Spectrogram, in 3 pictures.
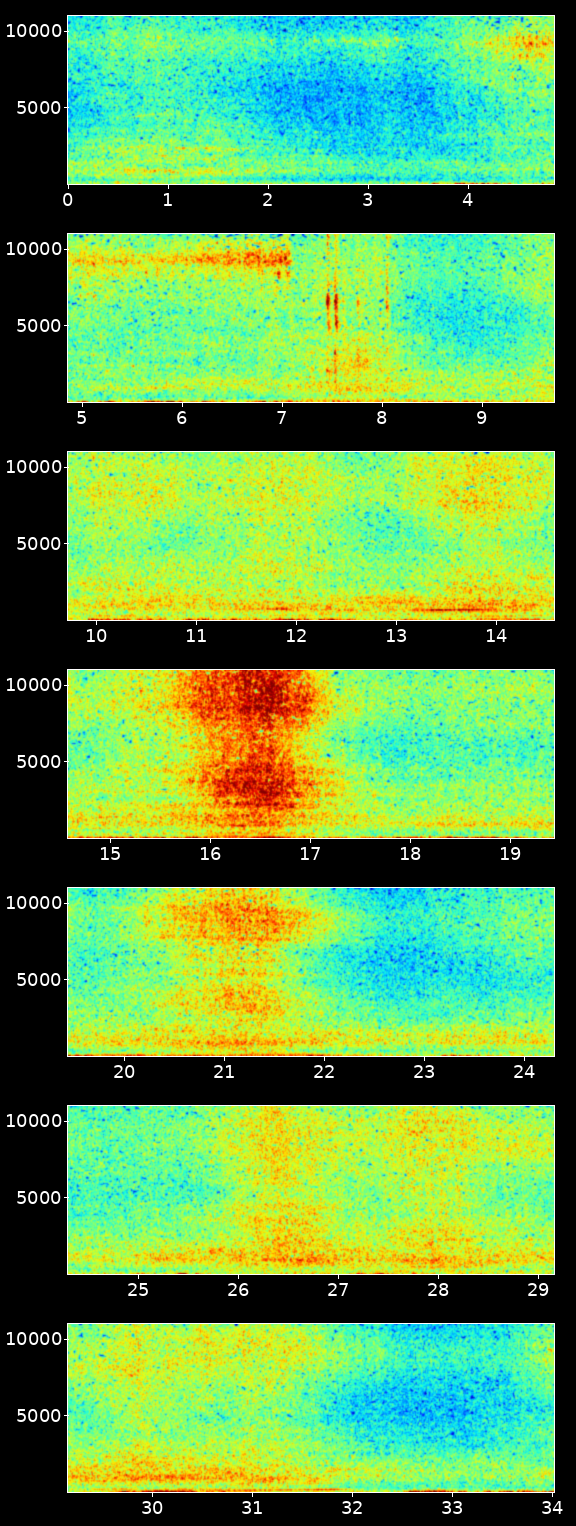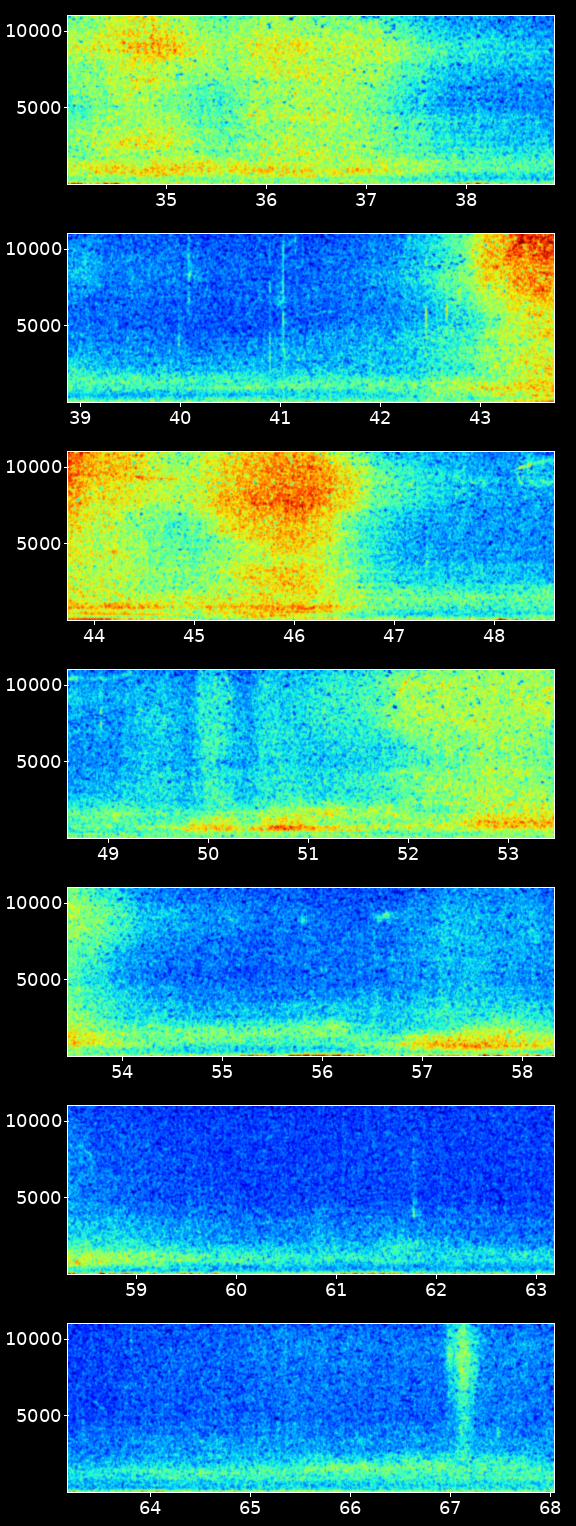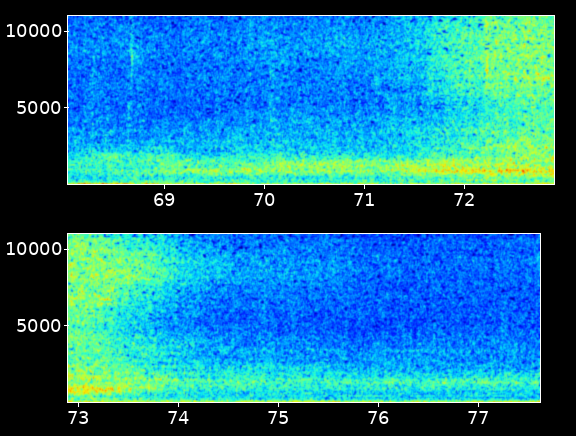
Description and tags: Waiting at another red light recorded with laptop and Samson USB microphone.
